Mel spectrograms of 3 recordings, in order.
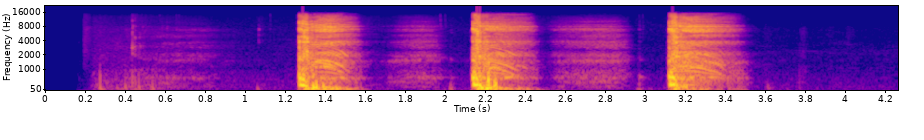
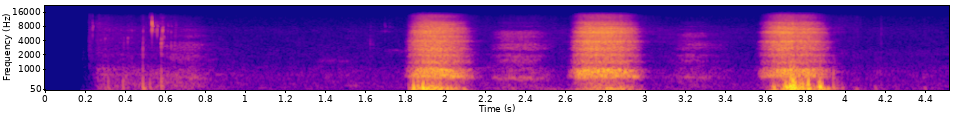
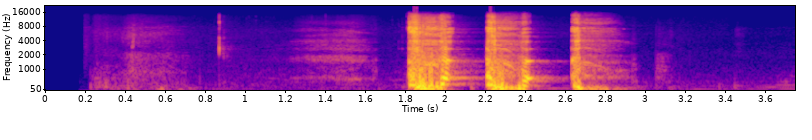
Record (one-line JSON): {"three_cough_length": "4.3 s", "three_cough_amplitude": 32768, "three_cough_signal_mean_std_ratio": 0.31, "exhalation_length": "4.5 s", "exhalation_amplitude": 24527, "exhalation_signal_mean_std_ratio": 0.32, "cough_length": "3.8 s", "cough_amplitude": 32768, "cough_signal_mean_std_ratio": 0.31, "survey_phase": "alpha (2021-03-01 to 2021-08-12)", "age": "18-44", "gender": "Male", "wearing_mask": "No", "symptom_none": true, "smoker_status": "Never smoked", "respiratory_condition_asthma": false, "respiratory_condition_other": false, "recruitment_source": "REACT", "submission_delay": "1 day", "covid_test_result": "Negative", "covid_test_method": "RT-qPCR"}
